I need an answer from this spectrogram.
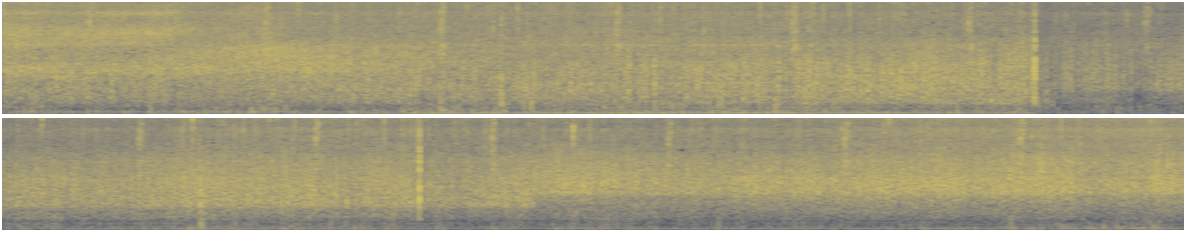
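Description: Steady hiss of rain and tyres on a wet road, with a few scattered sharp ticks. A low rumble underneath drops away suddenly about eight seconds in.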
